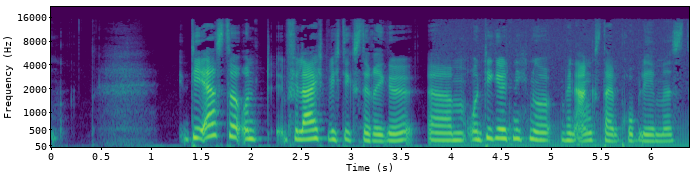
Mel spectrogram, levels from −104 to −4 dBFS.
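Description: From 3.81 s to the end, video or display buzz appears. A display feed couples into the audio, adding a 60 Hz buzz with hash, well below the speech.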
